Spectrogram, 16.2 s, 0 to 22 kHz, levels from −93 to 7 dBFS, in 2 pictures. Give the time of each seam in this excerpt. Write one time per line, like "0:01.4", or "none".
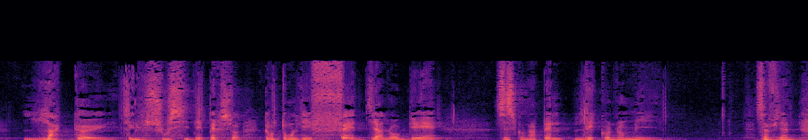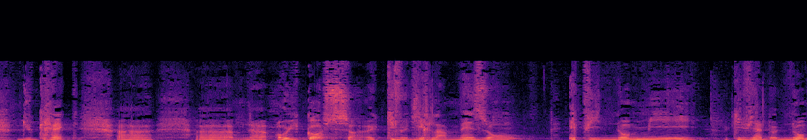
none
